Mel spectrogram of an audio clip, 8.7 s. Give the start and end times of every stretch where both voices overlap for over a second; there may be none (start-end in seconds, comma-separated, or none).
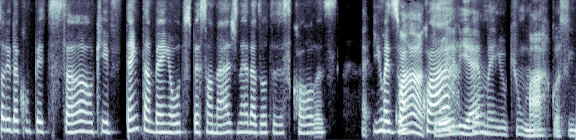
5.7-7.4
